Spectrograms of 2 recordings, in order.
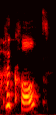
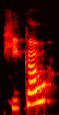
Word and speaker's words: Picoult: It's not Picoult. It's Pico. – What? – It's French. What?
